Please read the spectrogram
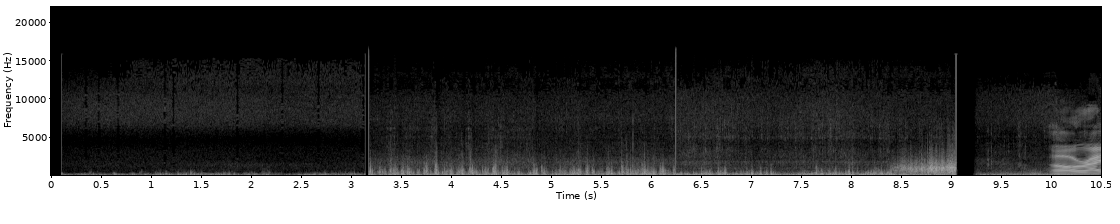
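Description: Wind buffeting the microphone of a camera moving along a road, a loud, low rumble that gets louder about three seconds in and cuts out briefly just before the end.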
